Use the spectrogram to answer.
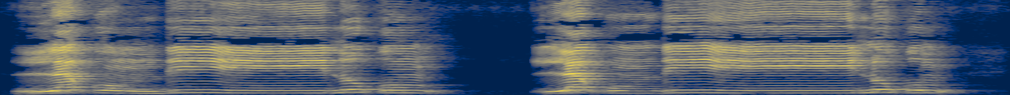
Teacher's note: यहां पे मीम साकिन के बाद दाल आ रहा है तो यहां पर इजहारे शफवी होगा, यानी गुन्ना नहीं करेंगे। लाम ज़बला, काफ मीम पेशकुम, लकुम।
